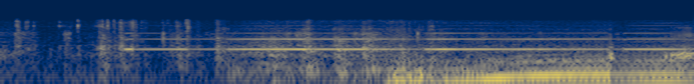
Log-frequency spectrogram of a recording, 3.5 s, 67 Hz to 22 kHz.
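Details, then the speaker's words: 1997 Ford Ranger 4-cylinder manual, 290,000 miles, starting and idling; brief cranking then steady even idle with no knocks; runs fine, though when hot the owner reports it won't go into gears, first and second worst. "It runs alright. It shifts okay."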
